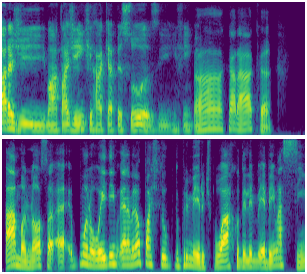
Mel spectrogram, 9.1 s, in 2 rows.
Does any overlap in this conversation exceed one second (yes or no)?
no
